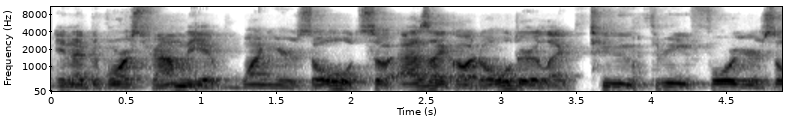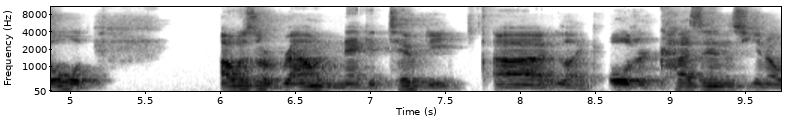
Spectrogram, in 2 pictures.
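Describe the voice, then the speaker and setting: A lower-voiced young man with a bright edge tells his life story in a rambling, earnest way, circling back and restarting often. The room around him is echoey and hollow. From Canada. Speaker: guest. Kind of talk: candid personal conversation.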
